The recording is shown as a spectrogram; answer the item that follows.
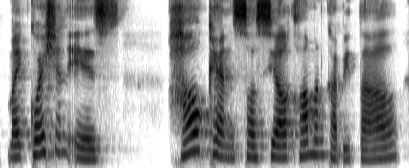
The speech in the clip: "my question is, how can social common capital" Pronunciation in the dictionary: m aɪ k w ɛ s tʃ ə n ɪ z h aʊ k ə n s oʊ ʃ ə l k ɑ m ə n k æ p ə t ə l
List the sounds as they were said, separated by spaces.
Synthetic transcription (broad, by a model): m aɪ k w ɛ s tʃ ə n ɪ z h aʊ k ə n s oʊ s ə l k ɑ m ə n k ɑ p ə t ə l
